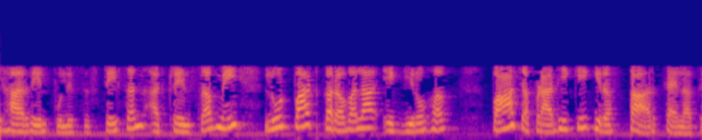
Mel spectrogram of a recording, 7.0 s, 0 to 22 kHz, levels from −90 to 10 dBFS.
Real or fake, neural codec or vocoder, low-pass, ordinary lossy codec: real; none; 3.6 kHz; none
